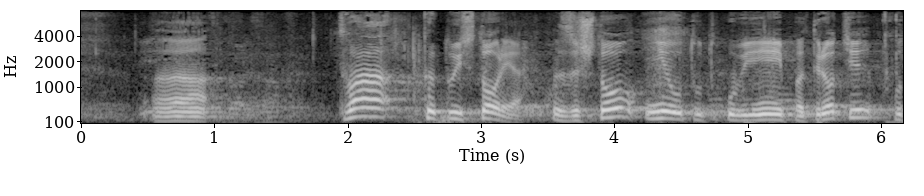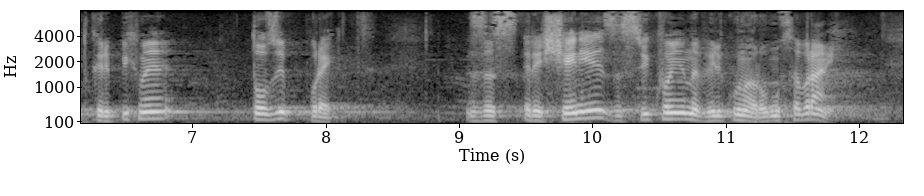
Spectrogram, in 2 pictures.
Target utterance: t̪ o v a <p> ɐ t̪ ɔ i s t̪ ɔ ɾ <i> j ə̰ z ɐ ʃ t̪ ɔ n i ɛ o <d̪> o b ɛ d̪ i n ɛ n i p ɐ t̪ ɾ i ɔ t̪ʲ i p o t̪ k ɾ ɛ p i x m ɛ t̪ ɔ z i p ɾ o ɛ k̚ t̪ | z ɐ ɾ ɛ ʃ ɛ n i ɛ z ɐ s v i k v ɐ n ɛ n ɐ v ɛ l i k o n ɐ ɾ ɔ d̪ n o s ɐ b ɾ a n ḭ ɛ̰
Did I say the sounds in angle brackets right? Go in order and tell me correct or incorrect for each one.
incorrect, correct, incorrect

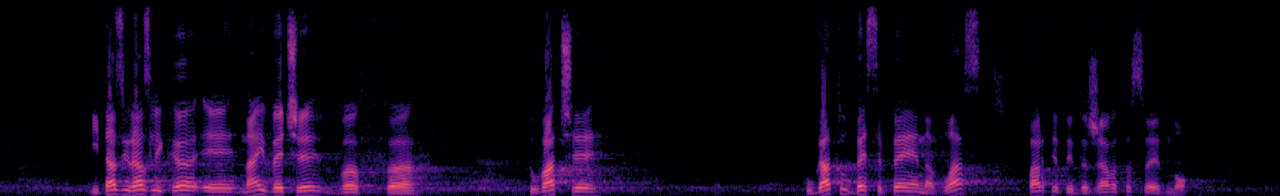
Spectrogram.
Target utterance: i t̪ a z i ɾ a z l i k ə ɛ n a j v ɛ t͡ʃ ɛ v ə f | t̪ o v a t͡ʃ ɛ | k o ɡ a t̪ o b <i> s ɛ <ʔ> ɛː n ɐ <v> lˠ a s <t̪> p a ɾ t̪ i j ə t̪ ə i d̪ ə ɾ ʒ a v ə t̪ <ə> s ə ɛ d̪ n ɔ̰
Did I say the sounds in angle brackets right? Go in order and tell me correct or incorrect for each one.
incorrect, incorrect, correct, correct, correct

